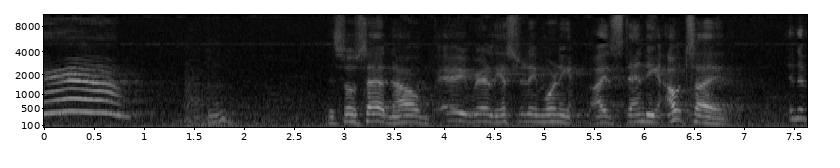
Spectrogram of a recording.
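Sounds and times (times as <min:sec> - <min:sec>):
voice imitating a peacock's cry: 0:00.0 - 0:01.0
faint brief murmur: 0:00.0 - 0:07.6
speech: 0:02.8 - 0:07.6.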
